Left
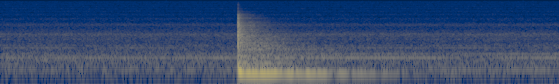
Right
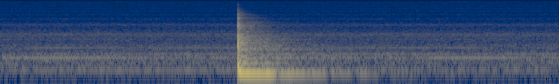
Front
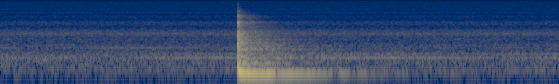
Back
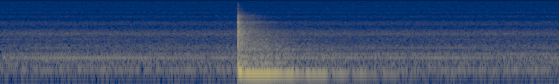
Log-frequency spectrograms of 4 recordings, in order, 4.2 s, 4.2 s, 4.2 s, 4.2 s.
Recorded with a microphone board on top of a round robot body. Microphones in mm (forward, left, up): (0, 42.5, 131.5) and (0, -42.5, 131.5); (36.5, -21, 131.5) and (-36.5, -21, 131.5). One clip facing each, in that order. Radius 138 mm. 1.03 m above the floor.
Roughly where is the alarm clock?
No alarm clock in this recording.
